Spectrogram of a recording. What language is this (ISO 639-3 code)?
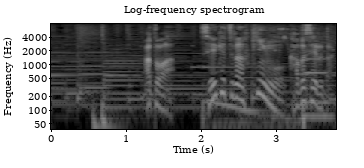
jpn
